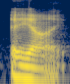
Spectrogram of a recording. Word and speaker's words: AI: There is a correct way, but I'm curious about what other people think or know. So most people say AI and less people say I. So apparently it's pronounced like I.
